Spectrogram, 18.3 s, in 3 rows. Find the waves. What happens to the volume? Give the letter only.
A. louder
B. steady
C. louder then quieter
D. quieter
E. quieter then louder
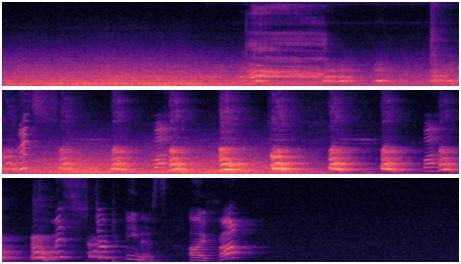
E.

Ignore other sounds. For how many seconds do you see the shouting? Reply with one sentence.
You can hear the shouting for 4 seconds altogether.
